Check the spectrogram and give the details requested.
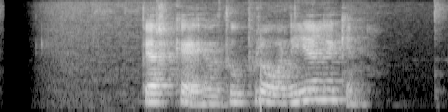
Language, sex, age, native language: Icelandic, female, 40-49, Icelandic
